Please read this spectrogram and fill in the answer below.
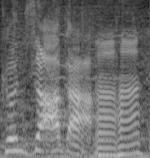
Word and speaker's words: Gonzaga: Gonzaga. One of the most controversy on the show. Right. Hey, Monty, it's pronounced Gonzaga.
